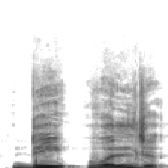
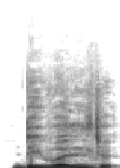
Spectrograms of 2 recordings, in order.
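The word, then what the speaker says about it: divulge: अगर आपको इंग्लिश की किसी भी मीनिंग के आखिरी में इ लिखा मिले तो हम लोग इ का उच्चारण नहीं करते।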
